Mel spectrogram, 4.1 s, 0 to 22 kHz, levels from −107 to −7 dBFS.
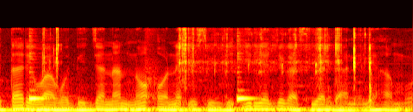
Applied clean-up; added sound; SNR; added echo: none; Mechanisms + Cowbell; 7 dB; none.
